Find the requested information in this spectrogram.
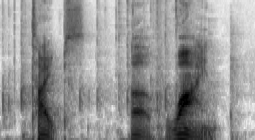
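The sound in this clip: Keys clatter on a computer keyboard as a search for types of wine is typed, with a voice heard over the tapping in a few short bursts.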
